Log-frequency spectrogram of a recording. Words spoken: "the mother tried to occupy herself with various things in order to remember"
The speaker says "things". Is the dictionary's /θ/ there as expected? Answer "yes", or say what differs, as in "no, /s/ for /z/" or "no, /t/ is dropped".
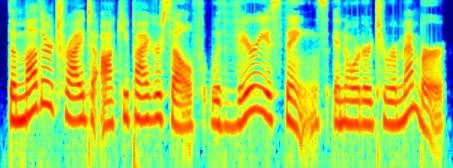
yes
